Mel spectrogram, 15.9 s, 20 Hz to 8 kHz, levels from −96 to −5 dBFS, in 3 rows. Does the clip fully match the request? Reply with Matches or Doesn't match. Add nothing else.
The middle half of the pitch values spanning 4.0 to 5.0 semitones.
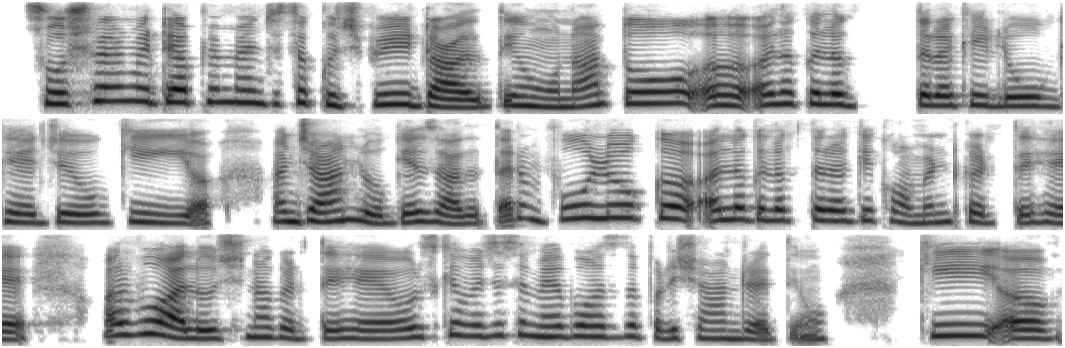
Matches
